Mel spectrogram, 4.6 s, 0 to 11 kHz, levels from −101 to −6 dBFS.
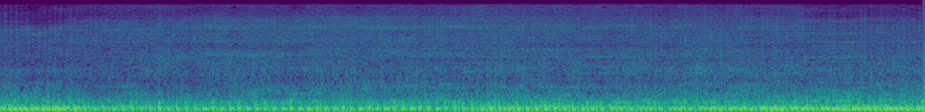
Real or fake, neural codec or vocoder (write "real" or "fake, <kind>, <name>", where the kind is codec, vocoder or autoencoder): fake, codec, SNAC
